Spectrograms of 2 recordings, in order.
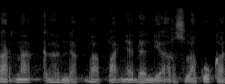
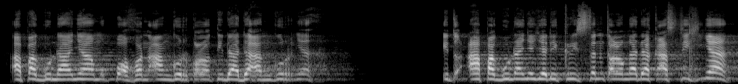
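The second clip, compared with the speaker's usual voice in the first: loud, high, building rhetorical questions; preacher rising to a shouted climax; fiery preaching; 11 semitones higher, 13 dB louder than usual. Real, not acted. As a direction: drive each question home harder.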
